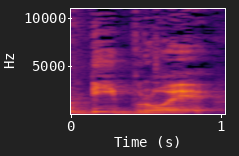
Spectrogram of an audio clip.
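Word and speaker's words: de Broglie: सो डी ब्रॉय wavelength is, हाँ, डी ब्रोगली लिखते हैं पर उसको डी ब्रॉय प्रोनाउंस करते हैं. ठीक है, इट्स डी ब्रॉय.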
